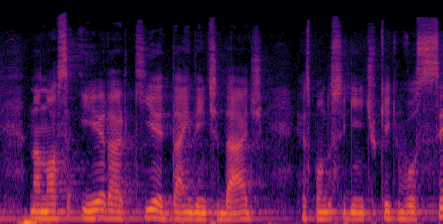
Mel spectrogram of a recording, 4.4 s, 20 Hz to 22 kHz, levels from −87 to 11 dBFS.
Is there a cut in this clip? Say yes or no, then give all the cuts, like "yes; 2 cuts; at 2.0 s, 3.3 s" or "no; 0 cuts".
no; 0 cuts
